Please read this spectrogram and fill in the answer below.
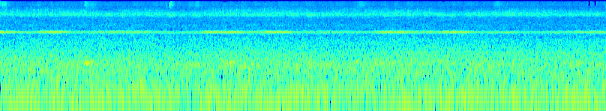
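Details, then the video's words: Crickets sing through a southern Crimean night as a breeze blows; one shrill trilling tone runs unbroken, swelling in brief pulses, over a low hiss of moving air. "Звук ночи. Юг. Крым. Сверчки поют."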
